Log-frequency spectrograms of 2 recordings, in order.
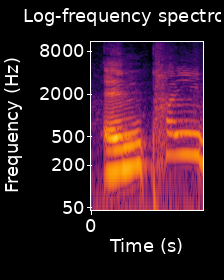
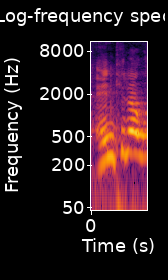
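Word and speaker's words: anti: 그래서 이 표현은 뭐냐면 바로 엔타이 본딩. 안티 아니에요? 의 관습 표현입니다. 예, 엔티라고 해도 됩니다. 상관없어요. 엔티, 엔타이 다 같은 말입니다. 같은 발음이에요.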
